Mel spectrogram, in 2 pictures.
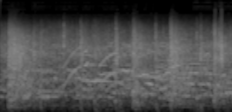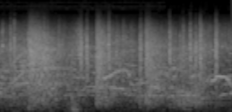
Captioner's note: firecrackers crackling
